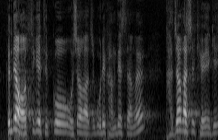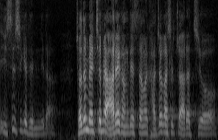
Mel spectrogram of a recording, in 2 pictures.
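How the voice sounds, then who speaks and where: A male pastor delivers a Sunday sermon in a church sanctuary. His voice sits fairly high for a man, and he preaches in a relaxed, conversational, storytelling manner.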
